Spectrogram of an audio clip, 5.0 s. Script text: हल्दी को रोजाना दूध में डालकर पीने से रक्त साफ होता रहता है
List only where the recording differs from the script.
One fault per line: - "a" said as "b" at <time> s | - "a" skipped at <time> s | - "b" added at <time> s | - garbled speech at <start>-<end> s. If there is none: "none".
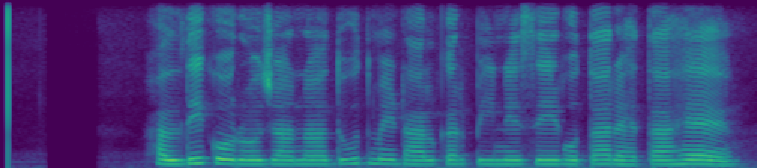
- "रक्त साफ" skipped at 3.7 s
